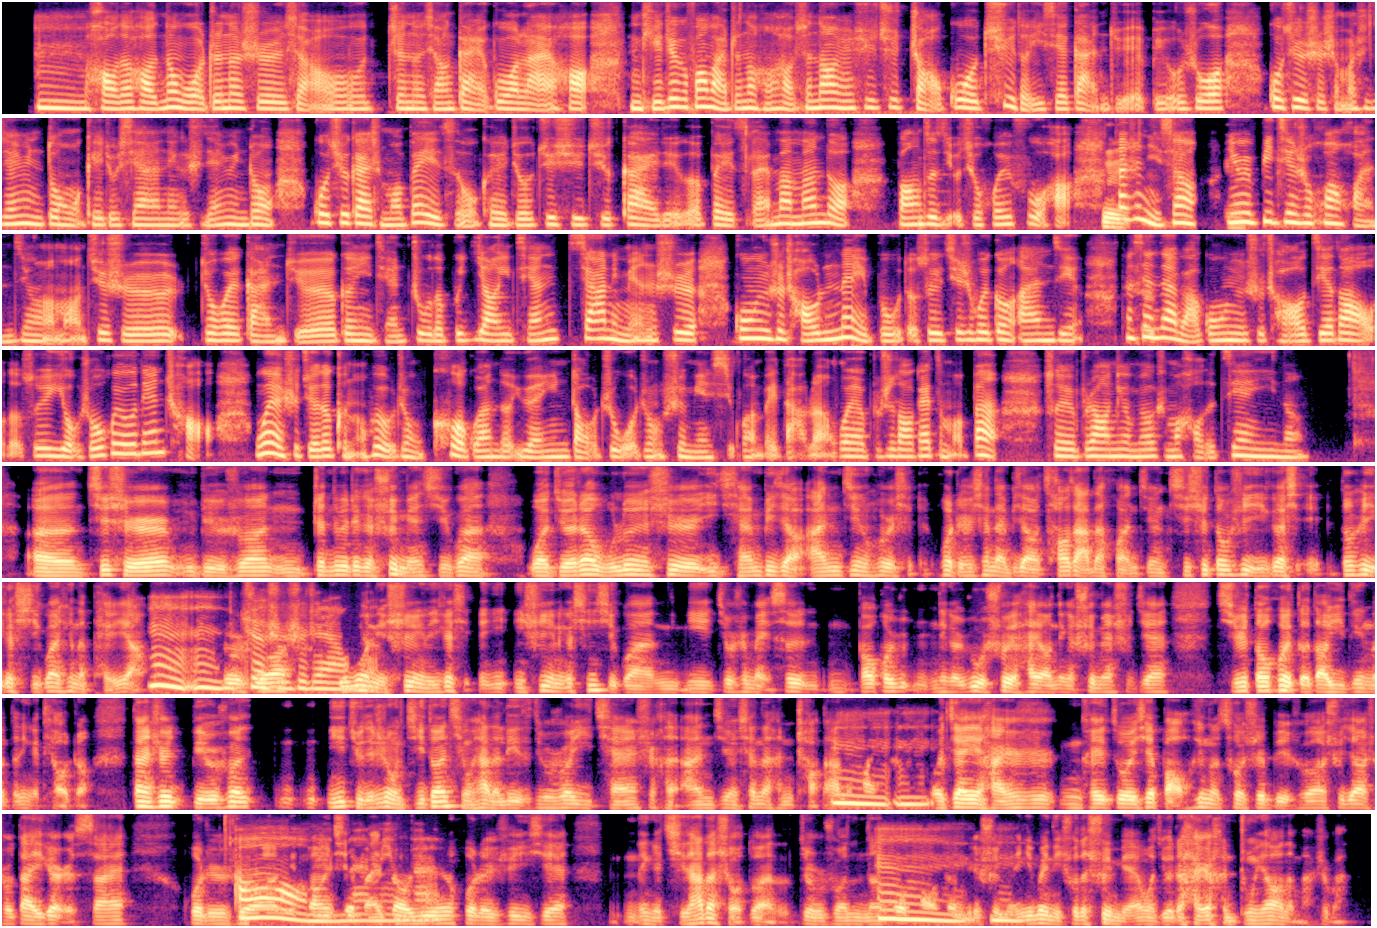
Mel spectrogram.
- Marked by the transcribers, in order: other background noise; "吵杂" said as "吵大"; laughing while speaking: "我觉着还是"
- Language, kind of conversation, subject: Chinese, advice, 旅行或搬家后，我该怎么更快恢复健康习惯？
